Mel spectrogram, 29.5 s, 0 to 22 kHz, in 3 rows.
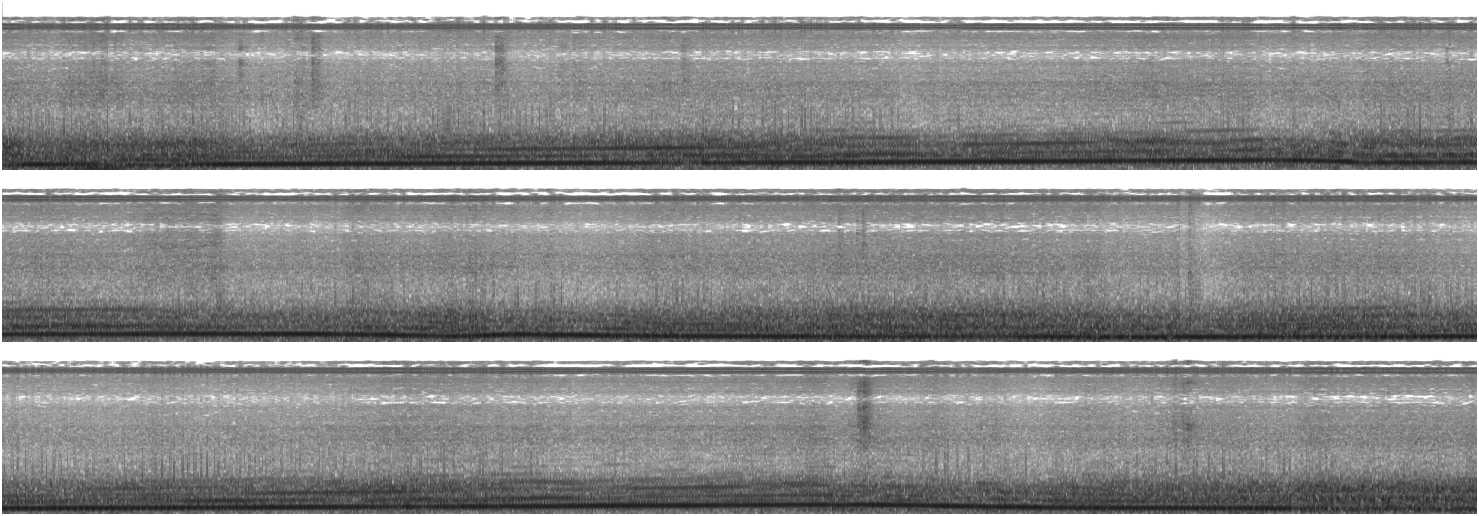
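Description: Honda Civic EK4's 1.6-litre DOHC VTEC four-cylinder engine heard from inside the cabin under load on track, its revs climbing slowly and then falling away as the driver lifts, twice, with a brief dip and recovery near the middle.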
